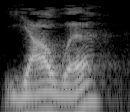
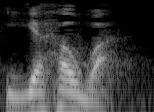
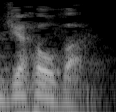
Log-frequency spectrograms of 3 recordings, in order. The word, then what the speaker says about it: Yehovah: Either one is a legitimate pronunciation of that. And there's three syllables. If you look even at how God forms the foundation for many of people's names, it's one of the proofs that there's three syllables, not two. Yahweh is two syllables. Yehovah or Jehovah is three.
